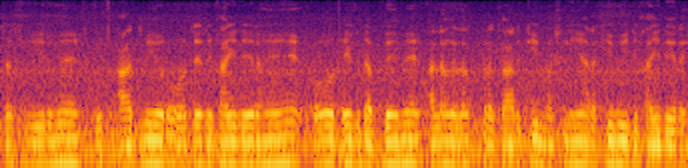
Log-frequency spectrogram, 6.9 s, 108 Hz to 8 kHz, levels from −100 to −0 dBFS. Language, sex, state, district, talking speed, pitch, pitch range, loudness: Hindi, male, Maharashtra, Nagpur, 200 wpm, 105 Hz, 100-110 Hz, -16 LUFS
